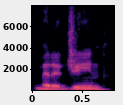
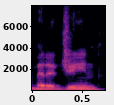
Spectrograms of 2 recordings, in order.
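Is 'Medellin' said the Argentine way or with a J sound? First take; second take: J sound; J sound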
